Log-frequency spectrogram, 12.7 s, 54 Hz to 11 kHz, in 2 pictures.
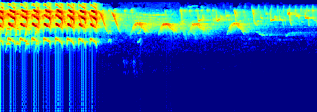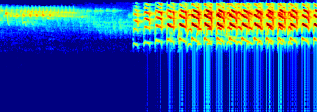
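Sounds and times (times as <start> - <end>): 
Eurasian wryneck calling: 0.0 - 2.3, 9.0 - 12.6.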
